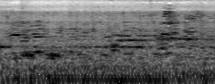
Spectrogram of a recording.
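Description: Busy street noise: indistinct voices of passers-by over a low rumble of traffic.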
